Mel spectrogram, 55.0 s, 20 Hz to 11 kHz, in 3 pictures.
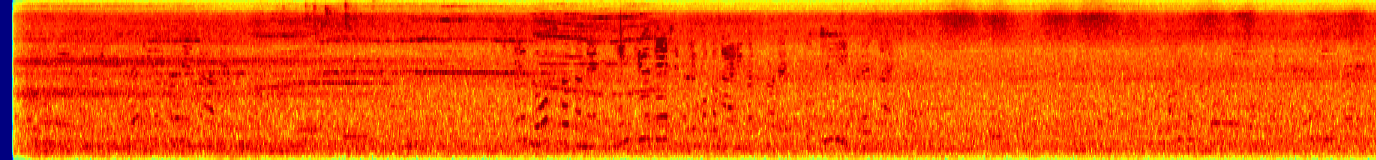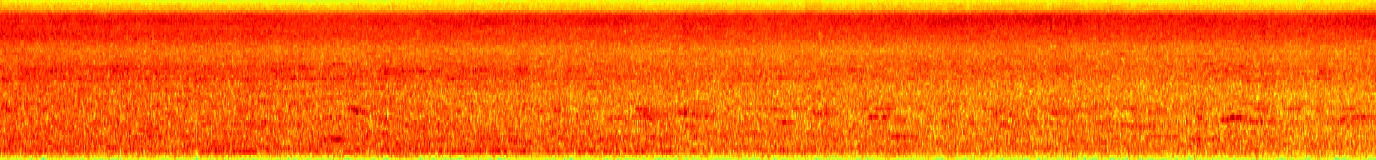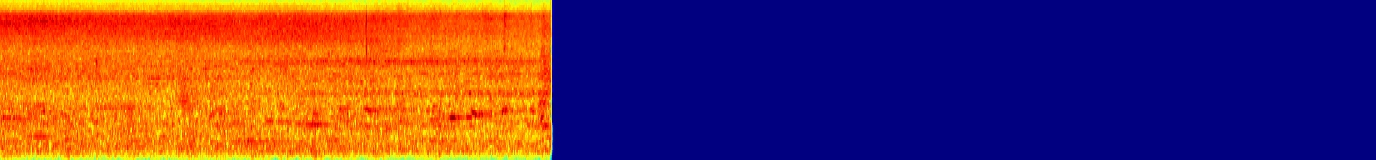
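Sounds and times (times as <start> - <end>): high squealing tones: 3.0 - 8.6.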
